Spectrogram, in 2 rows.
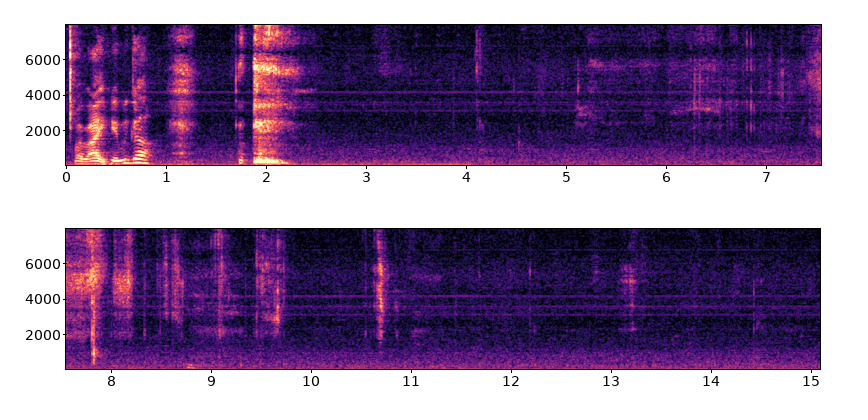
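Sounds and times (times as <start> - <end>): person chewing a sandwich: 4.0 - 13.5.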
